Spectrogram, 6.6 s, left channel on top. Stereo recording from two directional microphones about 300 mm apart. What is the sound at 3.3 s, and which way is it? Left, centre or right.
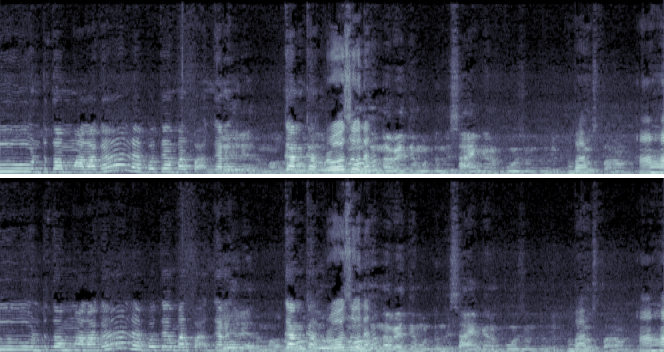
Speech, centre.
